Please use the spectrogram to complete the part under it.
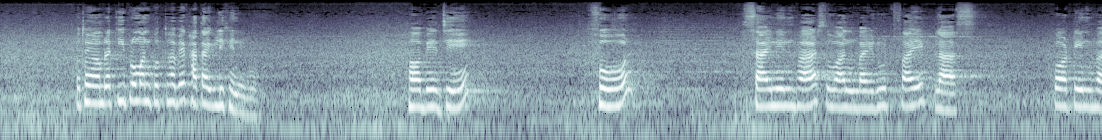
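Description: A woman speaks calmly and clearly, close by, as if explaining.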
